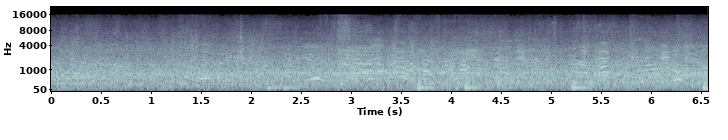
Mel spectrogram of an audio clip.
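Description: Onlookers chattering over background music, with low bass notes coming in about two seconds in.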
